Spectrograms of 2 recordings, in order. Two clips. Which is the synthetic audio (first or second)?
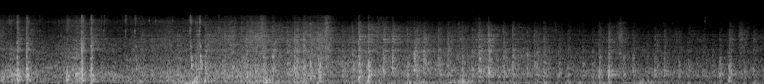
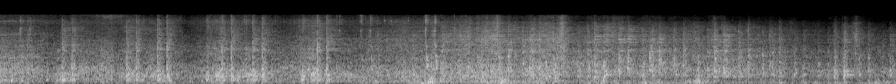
first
